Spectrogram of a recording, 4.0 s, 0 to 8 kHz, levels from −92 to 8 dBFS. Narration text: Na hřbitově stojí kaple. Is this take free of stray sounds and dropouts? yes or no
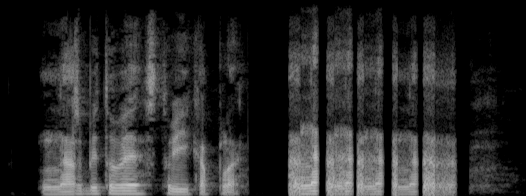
no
